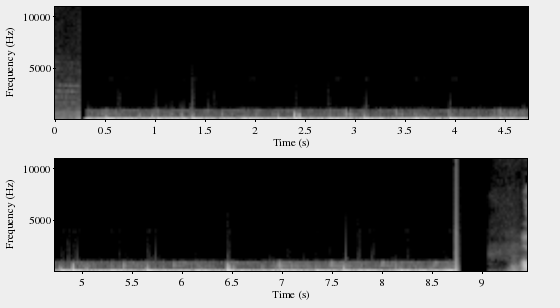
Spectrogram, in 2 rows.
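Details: Normal heart sounds of a young boy recorded by the grandparent with a STEMOSCOPE digital stethoscope for about 10–15 seconds: steady soft lub-dub thumps, no murmur.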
